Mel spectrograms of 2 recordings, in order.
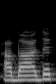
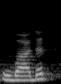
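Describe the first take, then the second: First: The word begins with a long 'a' vowel. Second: The word begins with a 'u' vowel. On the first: "आबादत या उबादत नहीं पढ़ेंगे" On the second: "आबादत या उबादत नहीं पढ़ेंगे"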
